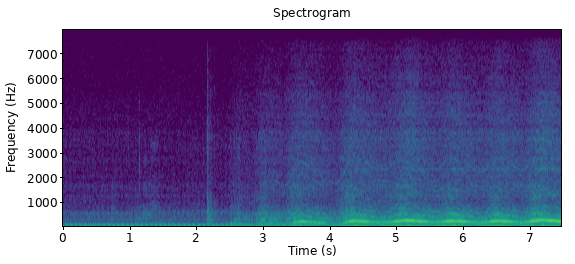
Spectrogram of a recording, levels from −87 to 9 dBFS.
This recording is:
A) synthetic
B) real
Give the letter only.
B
